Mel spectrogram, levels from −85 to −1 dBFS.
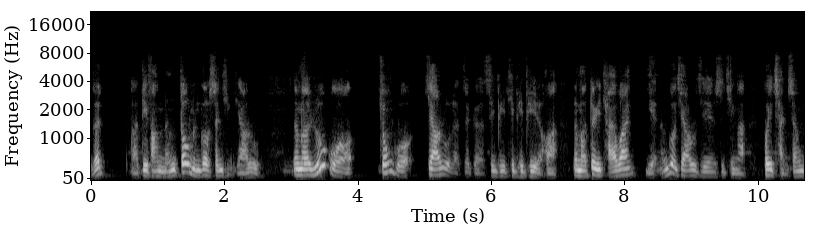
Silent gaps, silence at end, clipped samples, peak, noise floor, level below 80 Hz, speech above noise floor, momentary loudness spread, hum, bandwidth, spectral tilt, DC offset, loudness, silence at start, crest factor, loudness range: none; 0 s; under 0.1%; -14 dBFS; -51 dBFS; -78 dBFS; 20 dB; 15 LU; none; 7.8 kHz; -7 dB/octave; under 0.1%; -31 LUFS; 0 s; 16 dB; 4 LU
